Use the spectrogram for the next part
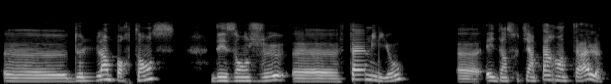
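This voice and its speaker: Hesitant man presenting over a video call. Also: a little high. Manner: measured, hesitant delivery with frequent pauses. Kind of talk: online conference presentation. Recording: dull lo-fi video call audio.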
